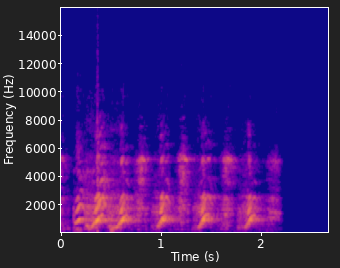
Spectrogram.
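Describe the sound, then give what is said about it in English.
A zebra calls in a quick run of about six sharp, yelping barks, evenly spaced, with nothing else audible before it stops abruptly. “Today's Name That Sound sound is. A zebra!”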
